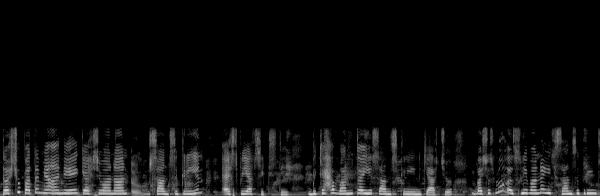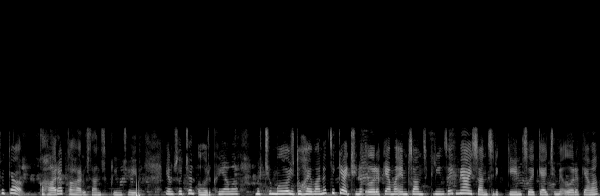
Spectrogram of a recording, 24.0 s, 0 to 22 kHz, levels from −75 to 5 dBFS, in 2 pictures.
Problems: background sounds at intervals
